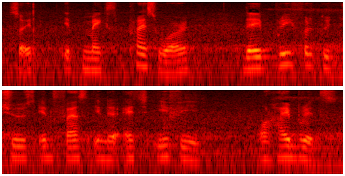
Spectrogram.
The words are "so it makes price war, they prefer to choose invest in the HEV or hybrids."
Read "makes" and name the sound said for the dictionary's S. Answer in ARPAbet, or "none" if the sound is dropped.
S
